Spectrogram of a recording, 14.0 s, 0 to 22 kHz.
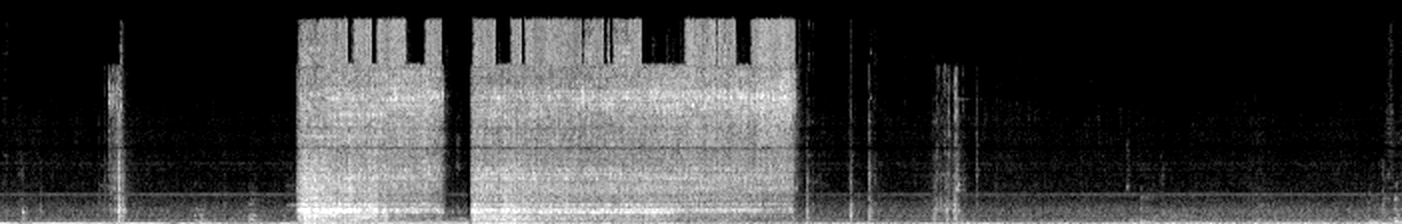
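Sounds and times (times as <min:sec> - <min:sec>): electric ratchet whirring: 0:01.0 - 0:01.4, 0:02.9 - 0:08.2.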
